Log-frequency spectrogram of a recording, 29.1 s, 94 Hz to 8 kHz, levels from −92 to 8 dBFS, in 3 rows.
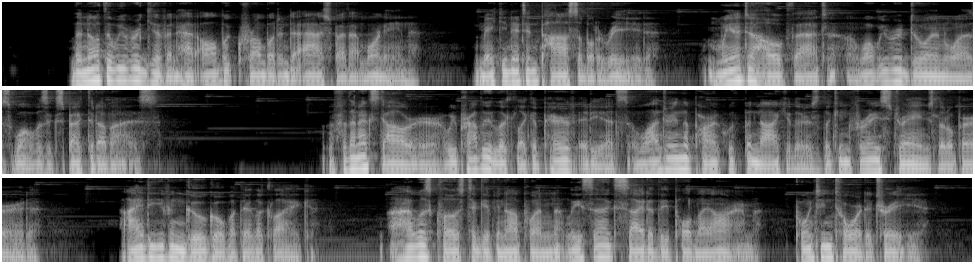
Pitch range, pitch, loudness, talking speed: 75-100 Hz, 85 Hz, -22 LUFS, 165 wpm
